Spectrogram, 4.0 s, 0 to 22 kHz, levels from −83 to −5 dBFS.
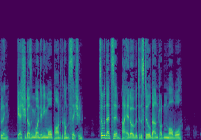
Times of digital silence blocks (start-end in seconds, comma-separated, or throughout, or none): none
